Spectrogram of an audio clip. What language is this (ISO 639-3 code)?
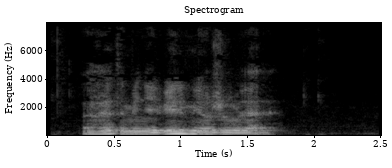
bel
